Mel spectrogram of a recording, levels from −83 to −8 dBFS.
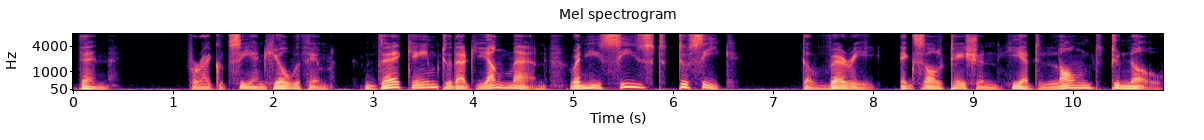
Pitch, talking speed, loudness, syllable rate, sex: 105 Hz, 145 wpm, -18 LUFS, 4.0 syllables/s, male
